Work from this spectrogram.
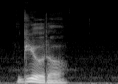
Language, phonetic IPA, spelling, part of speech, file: Polish, [ˈbʲjurɔ], biuro, noun, Pl-biuro.ogg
